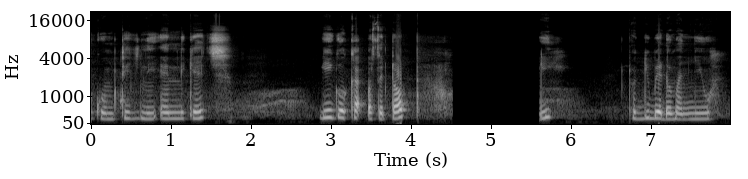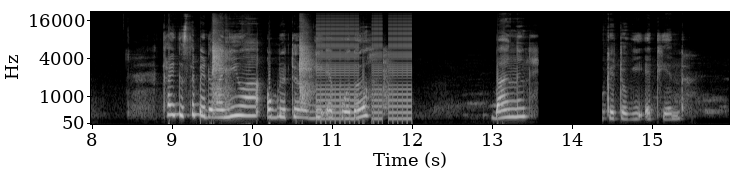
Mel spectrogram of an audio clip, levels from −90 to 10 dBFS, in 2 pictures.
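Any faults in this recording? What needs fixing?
Twice the speech cuts out mid-flow into dead silence and then resumes: a playback stall from 4.52 to 5.61 s, lasting about 1.08 s, and a second from 13.57 to 14.39 s, about 0.8 s, ending just before "ketogi e". The likely cause is the player running short of data or its output thread being blocked, so nothing reached the output until it recovered. To prevent it, give playback a larger buffer and keep the audio thread free of blocking work.

From 10.80 to 12.00 s, right after "gisebedo manyiwa obiro", a hard, raspy GSM phone buzz sits over the speech, pitched at 217 Hz with a dense stack of harmonics and roughly 6 dB below the speech level. A nearby 2G phone sending data was pulsing its transmitter 217 times a second, and the audio circuitry rectified those radio bursts into sound, so the buzz comes and goes rather than holding steady. 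Keeping phones well away from the microphone, cables and interface, or switching them to airplane mode, prevents it.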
